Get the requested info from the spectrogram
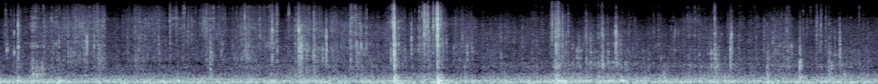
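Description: Dry twigs and sticks clicking, rustling and snapping as they are handled and packed into a small dug-out fire pit. There are two sharp cracks about four seconds in, over a low steady rumble.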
